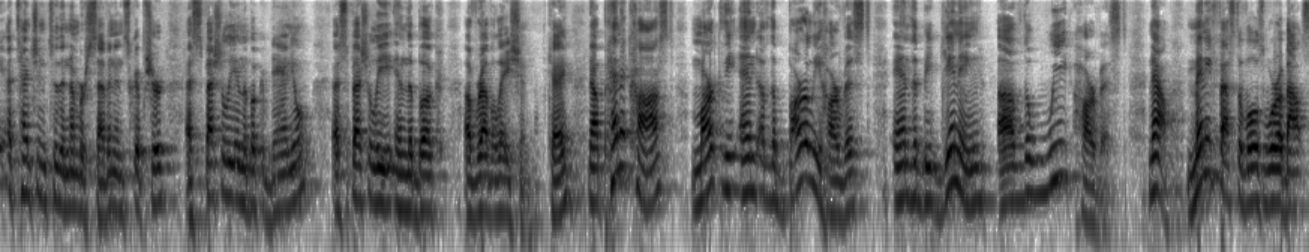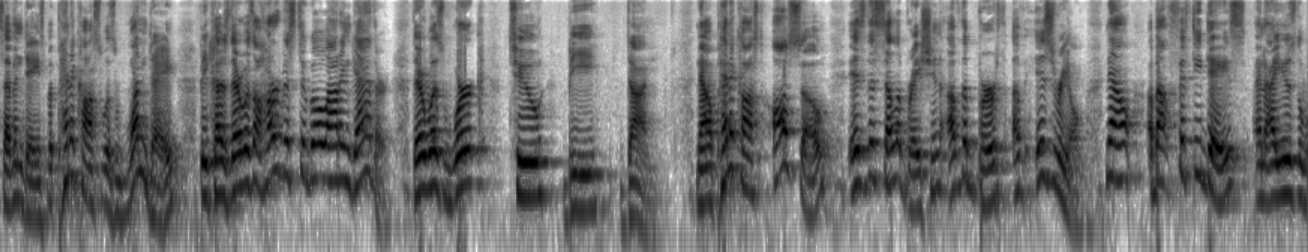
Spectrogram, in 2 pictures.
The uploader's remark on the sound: spoken at Living Word Lutheran Church in Graham Washington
